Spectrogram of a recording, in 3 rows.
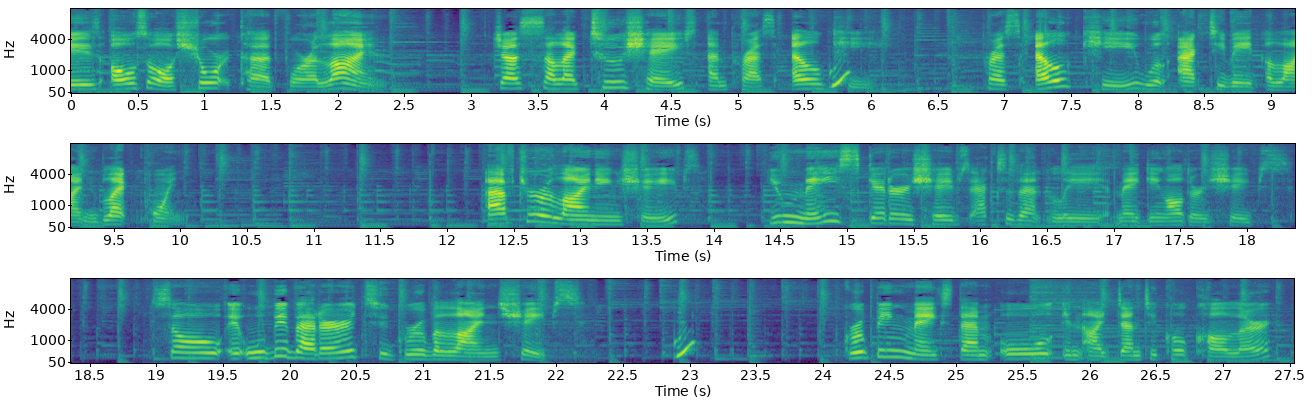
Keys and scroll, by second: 5.8 l.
